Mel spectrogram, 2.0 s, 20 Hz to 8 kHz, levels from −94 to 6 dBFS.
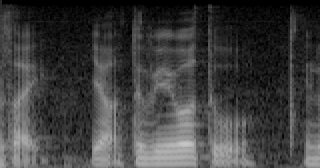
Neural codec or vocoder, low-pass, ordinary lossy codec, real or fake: none; 7.2 kHz; none; real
